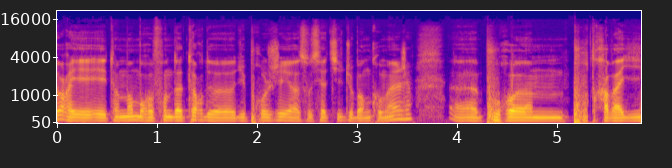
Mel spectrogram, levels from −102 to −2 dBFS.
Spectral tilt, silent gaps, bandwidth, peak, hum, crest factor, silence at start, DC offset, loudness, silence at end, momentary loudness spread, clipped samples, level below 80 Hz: -6 dB/octave; none; 13.5 kHz; 0 dBFS; none; 18 dB; 0 s; under 0.1%; -18 LUFS; 0 s; 8 LU; under 0.1%; -40 dBFS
